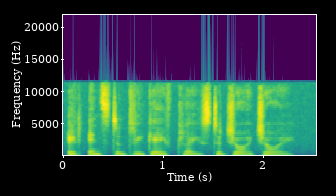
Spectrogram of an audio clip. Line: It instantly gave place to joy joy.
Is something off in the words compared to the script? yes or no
no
